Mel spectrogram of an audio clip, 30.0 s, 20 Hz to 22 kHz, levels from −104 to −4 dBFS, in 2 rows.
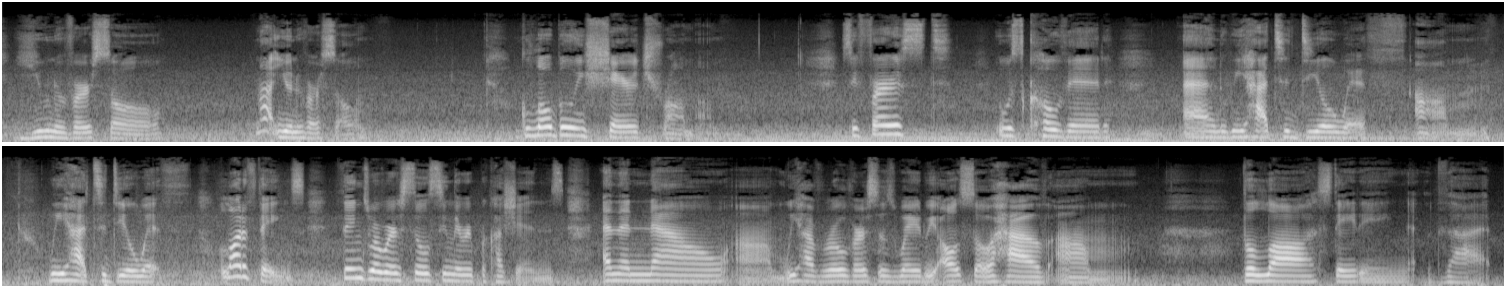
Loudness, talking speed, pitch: -23 LUFS, 100 wpm, 160 Hz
